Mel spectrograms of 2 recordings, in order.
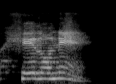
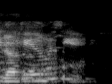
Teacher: en el griego es como si pongo una aspiración, estoy aspirando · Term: espíritu áspero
